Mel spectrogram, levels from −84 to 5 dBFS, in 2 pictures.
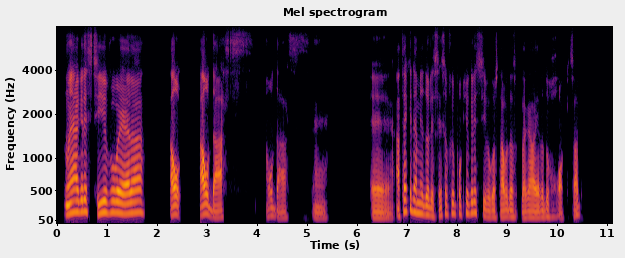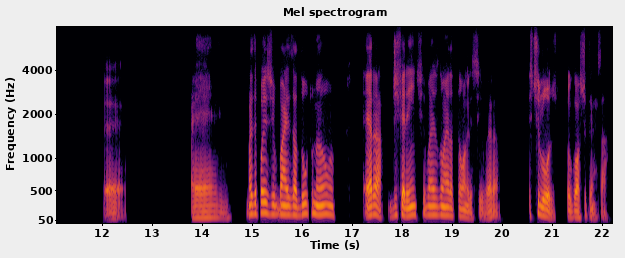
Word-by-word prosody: Não 140 - +6
é 160 - +7
agressivo 170 -1 +4
era 160 +2 +6 0.5
au - - +5 0.3
audaz, 100 -9 +1 0.3
audaz, 105 -3 -10 1.2
é. 85 -2 -1
Eh, 80 - -13
até 180 - +2
que 215 - -1
na 180 -3 +2
minha 155 -2 +1
adolescência 125 -2 -2
eu 140 - -7
fui 155 - -3
um - - -12
pouquinho 145 +2 -5
agressivo, 150 -9 -3
eu - - -4
gostava 100 0 -1
da 100 0 -1 0.2
da 90 - -2
galera 95 +1 0
do 105 - -4
rock, 100 0 -7
sabe. - - -6 1.5
É. - - -5 1.3
É. 90 +1 -2 0.7
Mas, 140 - +1
depois 155 +2 +2
de 140 0 -2
mais 135 -1 +2
adulto, 140 +5 0
não, 140 -2 +1 0.6
era 130 -2 +3
diferente, 125 +4 0
mas 130 -1 0
não 130 -1 +1
era 120 -2 0
tão 110 0 -5
agressivo, 90 -3 -6
era - - -4 0.6
estiloso, - - 0 0.2
eu - - -3
gosto 90 0 -1
de - - -11
pensar. 75 - -11
130 Hz, 130 wpm, -23 LUFS, 95-150 Hz, 1.5 s, é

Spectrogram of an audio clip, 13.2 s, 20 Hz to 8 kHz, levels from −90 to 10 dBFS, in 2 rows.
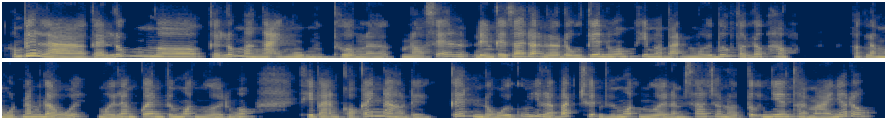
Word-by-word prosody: không 285 - -2
biết 380 +3 +6
là 195 -6 +5
cái 205 -2 +1
lúc 295 +9 +1
m 305 -3 -2 0.4
cái 220 - -1
lúc 280 - +2
mà 260 -6 0
ngại 210 -1 +3
ngùng 210 -1 -1 0.2
thường 210 -3 +1
là 195 +1 -4
nó 205 -1 -2
sẽ 275 +7 -1
đến 215 0 +1
cái 230 - +2
giai 260 +4 +2
đoạn 250 -4 +3
là 205 -1 +3
đầu 205 -1 0
tiên, 260 +1 +5
đúng 240 - +1
không? 250 0 -2
Khi 260 - -1
mà 235 -2 0
bạn 200 -1 -1
mới 200 0 -1
bước 290 +8 -1
vào 220 - 0
lớp 255 +5 -2
học, 230 -3 -4 0.5
hoặc 220 -1 -5
là 205 - 0
1 200 0 0
năm 235 0 +2
đầu 210 -5 +3
ấy, 255 +5 -4
mới 200 -2 -1
làm 240 -2 +1
quen 245 -1 +3
với 225 - +2
mọi 245 +1 +2
người, 205 -2 -1
đúng 200 +2 -5
không? 245 +1 -2 0.4
Thì 230 - +2
bạn 220 -1 0
có 210 -1 -3
cách 280 +9 -2
nào 245 -9 0
để 185 -1 -6 0.2
kết 315 +2 +1
nối 210 -2 +1
cũng 275 - -4
như 290 - -1
là 220 - +1
bắt 265 +6 +2
chuyện 275 -4 -2
với 205 - -4
mọi 240 +2 +1
người, 210 -2 +1
làm 190 0 -2
sao 250 +6 -4
cho 250 - -3
nó 210 -2 0
tự - - +1
nhiên 255 +2 +2
thoải 220 -5 -2
mái 180 +2 0
nhất 310 +6 +1
không? 280 - -4
220 Hz, 325 wpm, -23 LUFS, 205-255 Hz, 0.5 s, biết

